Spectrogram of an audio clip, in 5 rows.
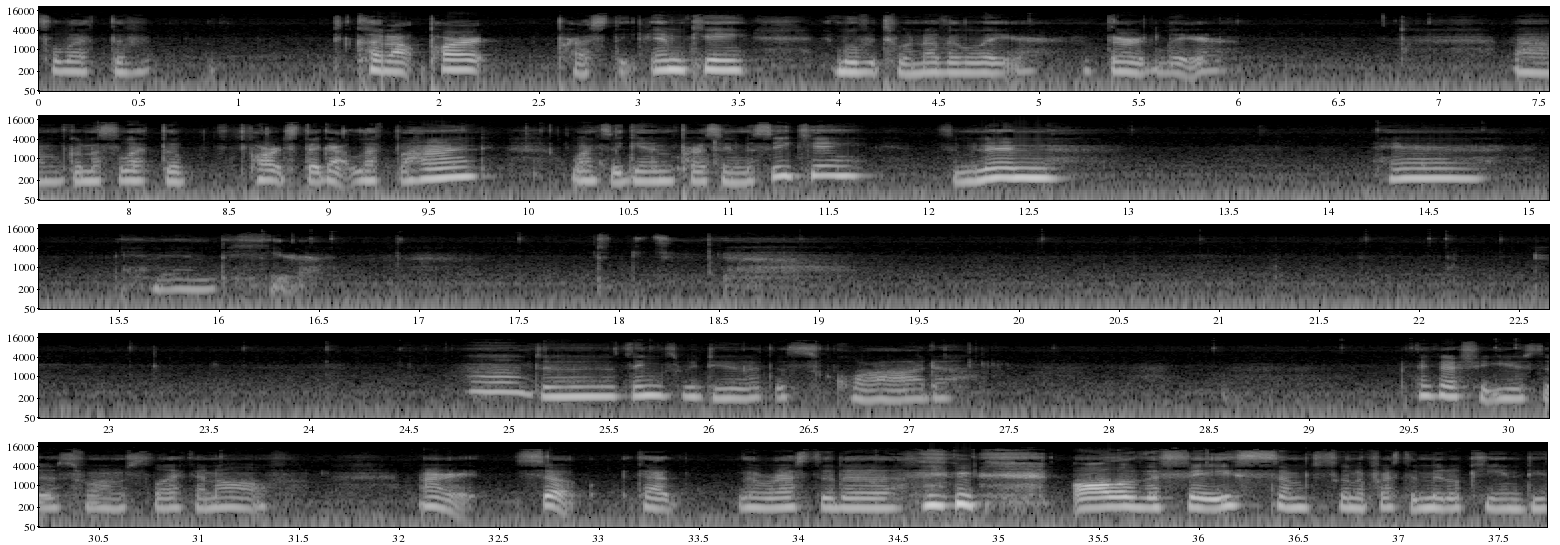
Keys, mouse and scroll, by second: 0.0 right click, 1.5-4.8 middle drag, 3.1 m, 6.9 right click, 7.9 right click, 8.8 Tab, 11.0 c, 18.6 c, 21.8 middle click, 23.8 middle click, 24.6 middle click, 27.5 c, 31.7 c, 35.9 c.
